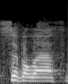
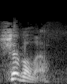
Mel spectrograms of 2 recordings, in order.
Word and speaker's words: Shibboleth: And the Ephraimites pronounce it Sibboleth, whereas the Gileadites pronounce it Shibboleth.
